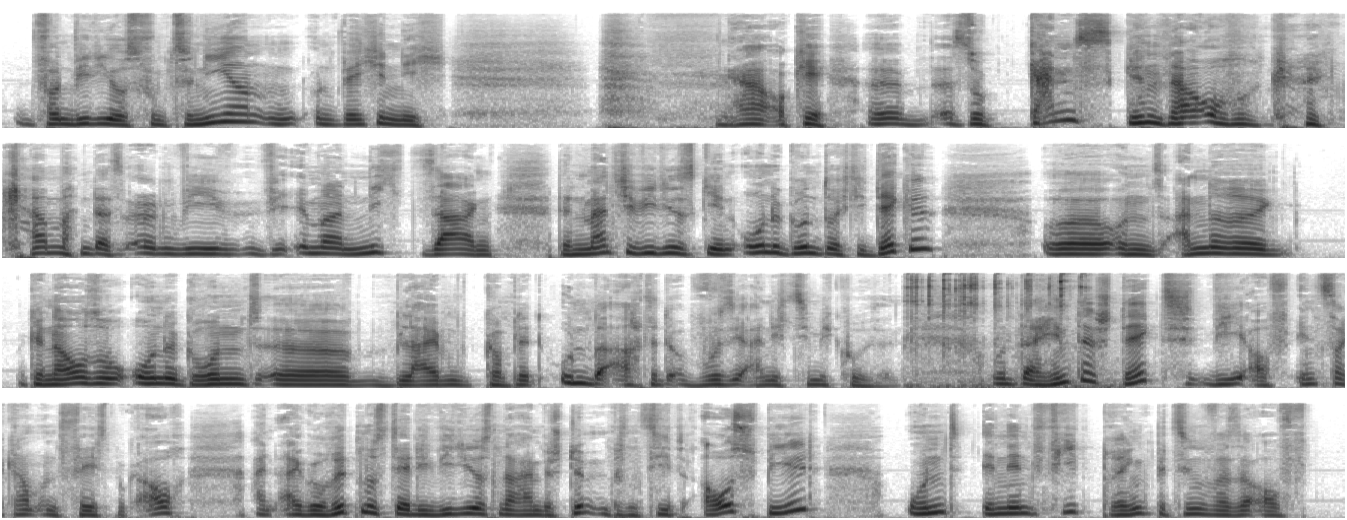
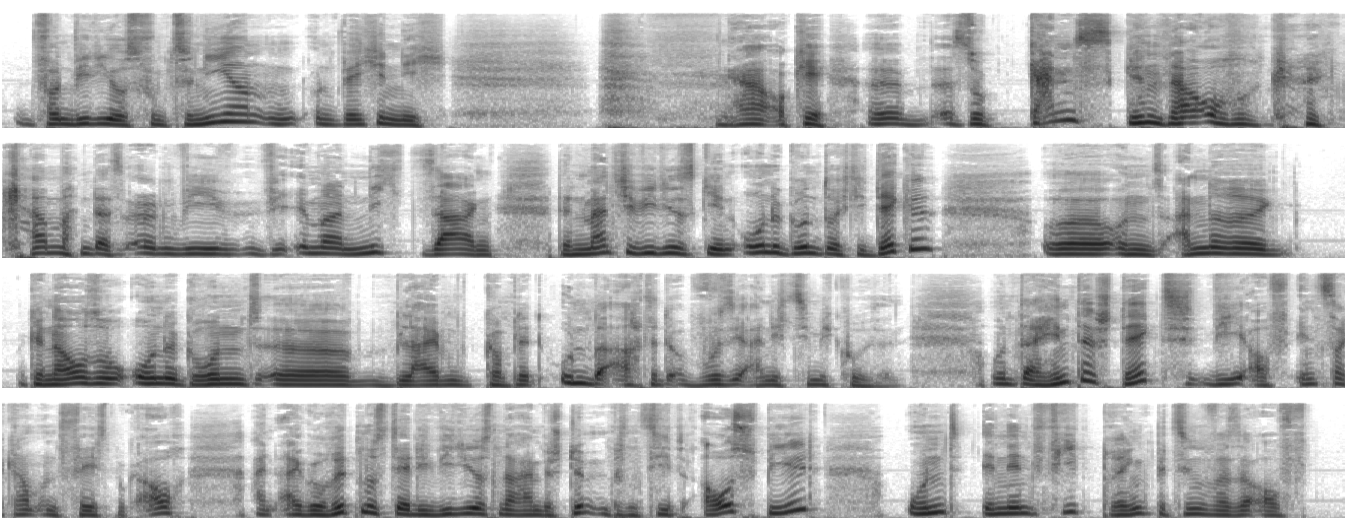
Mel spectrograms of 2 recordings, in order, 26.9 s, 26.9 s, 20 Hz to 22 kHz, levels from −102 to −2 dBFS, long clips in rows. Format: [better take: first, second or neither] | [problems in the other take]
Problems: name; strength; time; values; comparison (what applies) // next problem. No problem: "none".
second | jangling keys; noticeable; at 18 s; peak level with the speech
